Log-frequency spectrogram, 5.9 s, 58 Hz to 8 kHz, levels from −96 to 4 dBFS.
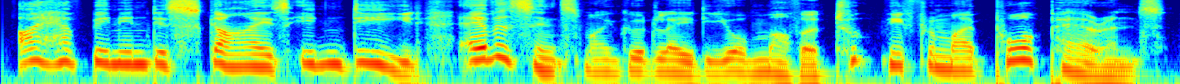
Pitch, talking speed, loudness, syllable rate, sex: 155 Hz, 195 wpm, -21 LUFS, 4.9 syllables/s, male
